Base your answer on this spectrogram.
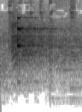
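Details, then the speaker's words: Adult physician's own heartbeat on self-applied EKG cardiac monitor: short high-pitched beeps, one per beat, with heart rate changing as he speaks and does breathing for biofeedback, over faint room noise. "So you can in real time hear my heartbeat as I'm speaking and breathing. You can hear my heart rate changing."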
